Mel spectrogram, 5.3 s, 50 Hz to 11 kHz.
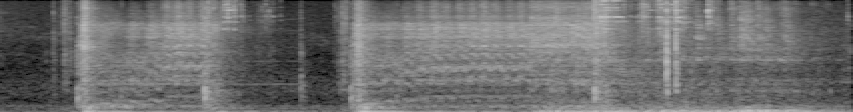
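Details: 1991 Foxbody Mustang GT after Holley Terminator X fuel injection install, fuel pump priming: two brief cranking bursts, then catches and settles into a steady, even run; normal cranking and start.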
